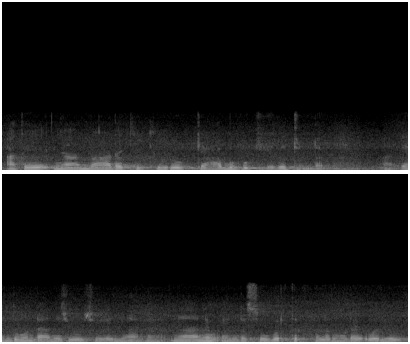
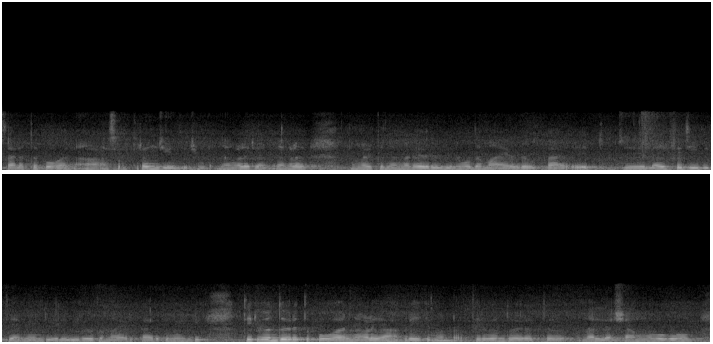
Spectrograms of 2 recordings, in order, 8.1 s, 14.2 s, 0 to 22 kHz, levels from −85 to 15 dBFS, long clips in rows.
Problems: constant background noise, low volume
